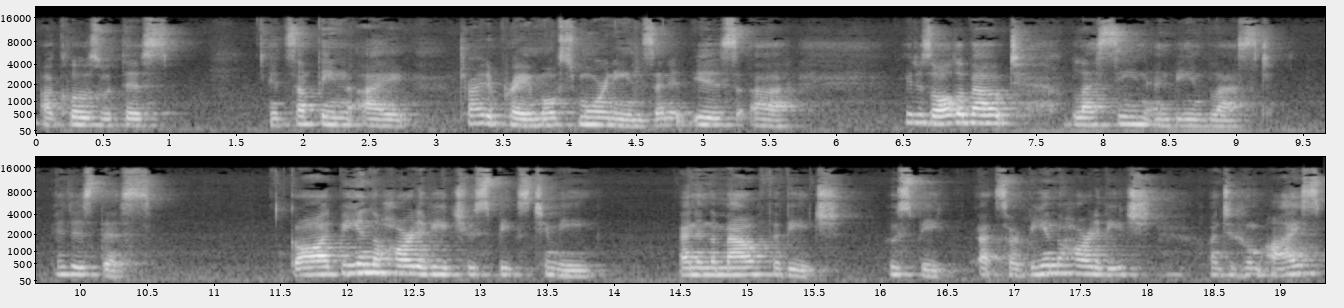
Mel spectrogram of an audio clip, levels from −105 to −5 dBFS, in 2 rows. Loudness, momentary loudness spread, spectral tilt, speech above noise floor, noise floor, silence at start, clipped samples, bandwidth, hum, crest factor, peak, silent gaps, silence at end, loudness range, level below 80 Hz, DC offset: -21 LUFS; 16 LU; -3.5 dB/octave; 27 dB; -48 dBFS; 0 s; under 0.1%; 16.5 kHz; none; 22 dB; 0 dBFS; none; 0 s; 4 LU; -54 dBFS; under 0.1%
